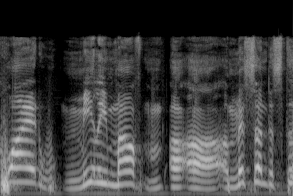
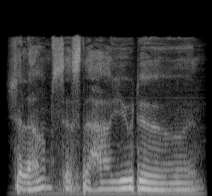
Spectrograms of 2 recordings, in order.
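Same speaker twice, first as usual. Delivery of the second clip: much lower and softer, slow and gentle; soft-spoken brother; 9 semitones lower, 6 dB quieter, slower than usual. Retold or imitated. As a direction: mimic the meek church boy's soft greeting. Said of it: "the brother that talks like this".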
